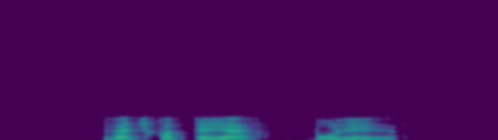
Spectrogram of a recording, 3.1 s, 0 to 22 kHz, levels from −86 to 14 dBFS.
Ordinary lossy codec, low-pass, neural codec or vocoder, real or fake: none; 3.6 kHz; none; real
